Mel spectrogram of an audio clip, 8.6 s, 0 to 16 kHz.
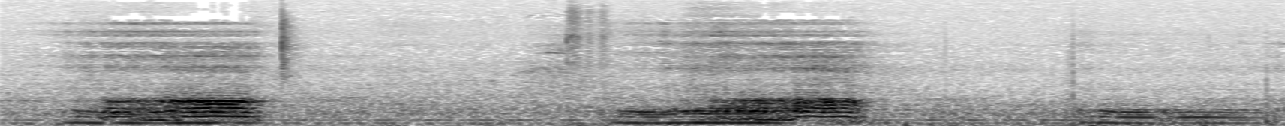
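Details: Two people sharing a room snore within 40 minutes of falling asleep near 5 a.m.: rough, rattling inspiratory snores, about three in nine seconds, with quiet gaps.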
